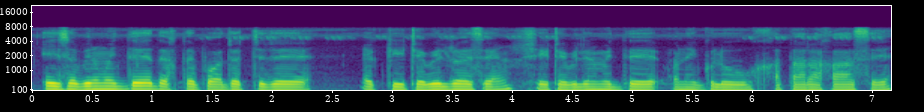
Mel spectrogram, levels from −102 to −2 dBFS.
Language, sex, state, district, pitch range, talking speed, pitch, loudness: Bengali, male, Assam, Hailakandi, 115-130 Hz, 150 wpm, 120 Hz, -17 LUFS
